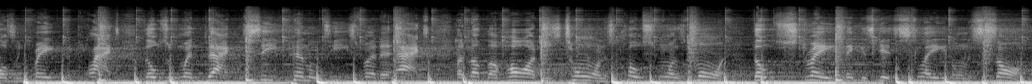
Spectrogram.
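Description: Hip-hop track slowed down with heavy added reverb: a rapper's voice over a deep, sustained bass line and drum hits. The bass briefly drops out about every three seconds.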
